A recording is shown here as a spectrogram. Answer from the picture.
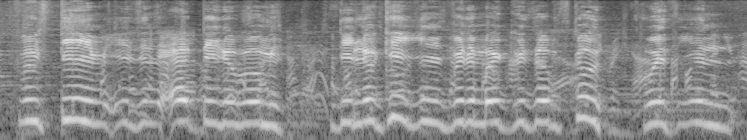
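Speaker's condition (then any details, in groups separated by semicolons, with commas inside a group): Cerebral palsy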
